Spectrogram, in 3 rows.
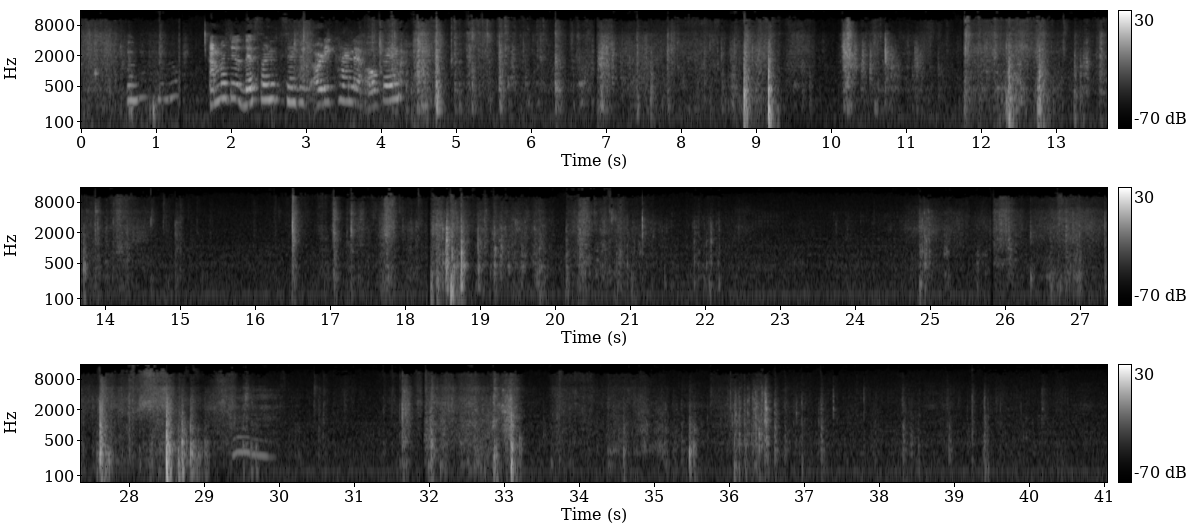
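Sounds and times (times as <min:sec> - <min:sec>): cardboard rustling and scraping: 0:02.7 - 0:14.6, 0:16.9 - 0:22.6, 0:24.7 - 0:29.6, 0:31.5 - 0:37.5.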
